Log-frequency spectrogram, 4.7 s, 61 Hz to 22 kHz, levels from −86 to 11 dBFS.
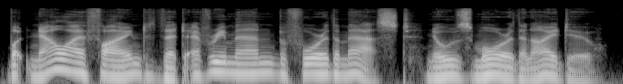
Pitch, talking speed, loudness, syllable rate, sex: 110 Hz, 190 wpm, -16 LUFS, 4.3 syllables/s, male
